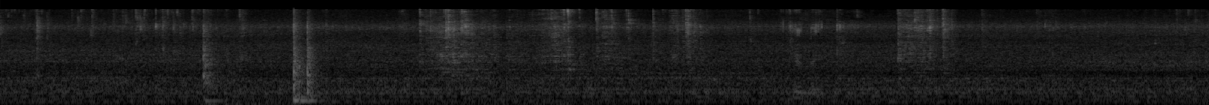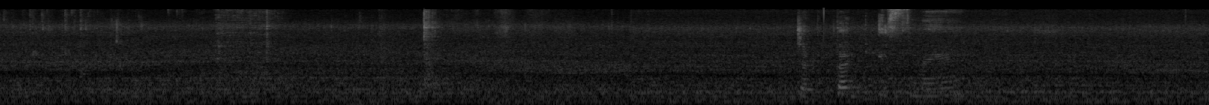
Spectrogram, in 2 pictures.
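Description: A steel ladle knocks sharply once against a steel cooking pan about two seconds in, followed by a few fainter clinks and scrapes as thin, watery curry gravy is stirred, over a steady low background hiss.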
